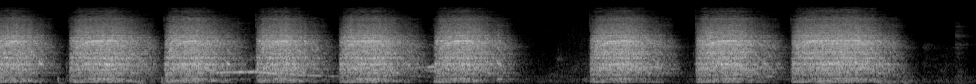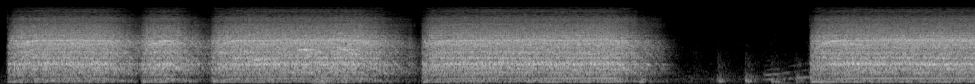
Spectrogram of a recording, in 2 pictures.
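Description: Food processor pulsed in quick short bursts, about two a second, then run in longer stretches of a couple of seconds each, chopping and blending fish fillets with breadcrumbs into a fish-cake mixture.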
